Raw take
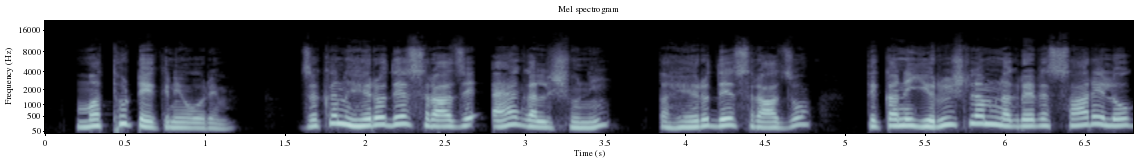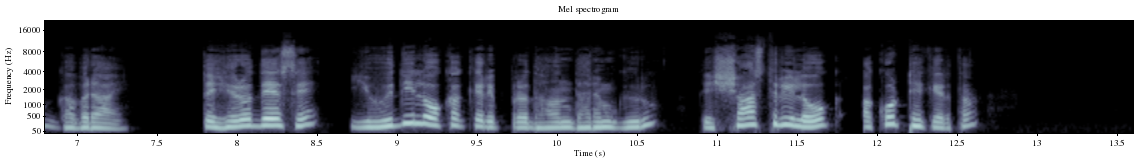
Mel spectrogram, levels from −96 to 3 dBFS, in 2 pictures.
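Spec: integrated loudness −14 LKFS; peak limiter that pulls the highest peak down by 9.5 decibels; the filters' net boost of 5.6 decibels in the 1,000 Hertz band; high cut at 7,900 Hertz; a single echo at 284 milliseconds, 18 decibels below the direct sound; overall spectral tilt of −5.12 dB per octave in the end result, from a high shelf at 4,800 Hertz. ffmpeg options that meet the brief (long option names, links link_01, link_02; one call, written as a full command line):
ffmpeg -i in.wav -af "lowpass=7900,equalizer=frequency=1000:width_type=o:gain=7.5,highshelf=frequency=4800:gain=-7.5,alimiter=limit=-17dB:level=0:latency=1,aecho=1:1:284:0.126,volume=14.5dB" out.wav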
